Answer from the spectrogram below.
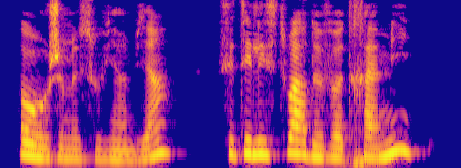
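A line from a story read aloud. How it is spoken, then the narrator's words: Curt, dry. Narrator (French): fit sèchement Elisabeth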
